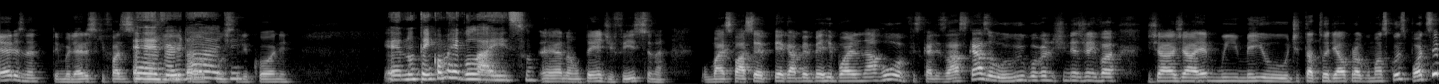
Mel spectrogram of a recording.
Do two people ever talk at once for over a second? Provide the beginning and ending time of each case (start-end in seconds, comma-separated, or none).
1.3-2.6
